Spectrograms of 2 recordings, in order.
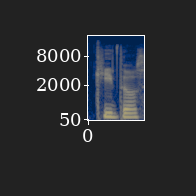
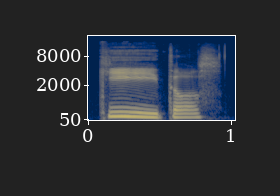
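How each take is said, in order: First: The first vowel is short. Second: The first vowel is long. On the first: The speaker calls it wrong. "it's not kiitos" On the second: The speaker calls it right. "it's kiitos, because it's double E"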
